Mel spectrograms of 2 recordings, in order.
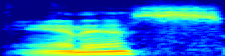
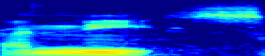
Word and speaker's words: anise: and it's it's actually you can say it anise or anise it's kind of like what's the proper formal way either one oh okay if you go go to pronunciation on google it'll tell you either one is proper because we don't speak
